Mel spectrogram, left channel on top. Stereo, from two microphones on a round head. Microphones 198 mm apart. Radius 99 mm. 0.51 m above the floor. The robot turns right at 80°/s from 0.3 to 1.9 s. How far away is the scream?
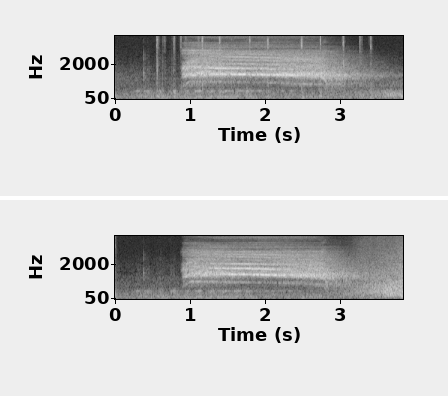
About 9 m.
